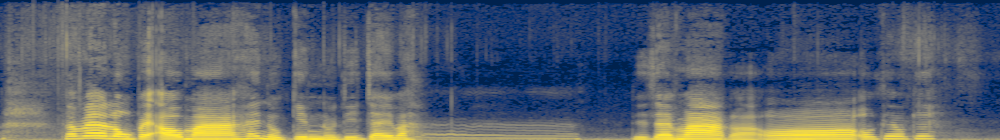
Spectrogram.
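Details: A three-month-old Scottish Fold kitten with British Shorthair looks, indoors, talking back to its owner: two long drawn-out meows with wavering, slightly bending pitch and short breaks, the second following after a pause.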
